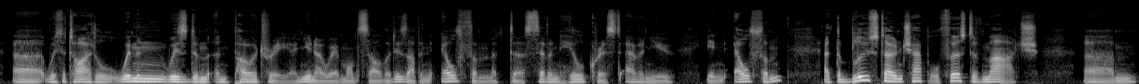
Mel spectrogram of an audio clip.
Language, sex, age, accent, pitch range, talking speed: English, male, 40-59, British, 95-120 Hz, 170 wpm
